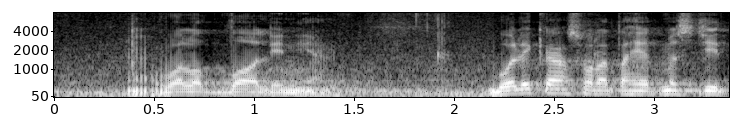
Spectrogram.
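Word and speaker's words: ولا الضالين: Yang saya tahu tetap dibaca d ya waladin ya.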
